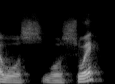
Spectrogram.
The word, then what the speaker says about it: Bossuet: Hay un libro formidable de un autor francés, se escribe Bossuet, con doble S y T al final, Bossuet, se pronuncia Bossuet, que su libro se llama así, sobre el corto número de los que se salvan.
